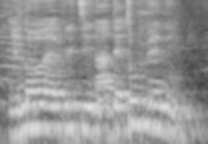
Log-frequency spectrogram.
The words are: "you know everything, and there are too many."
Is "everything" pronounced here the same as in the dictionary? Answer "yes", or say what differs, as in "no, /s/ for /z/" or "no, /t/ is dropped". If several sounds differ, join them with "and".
no, /t/ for /θ/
